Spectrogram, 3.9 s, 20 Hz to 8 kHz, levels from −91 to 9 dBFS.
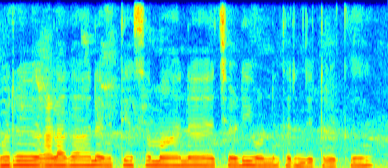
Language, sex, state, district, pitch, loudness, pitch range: Tamil, female, Tamil Nadu, Kanyakumari, 185 Hz, -12 LUFS, 175-190 Hz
